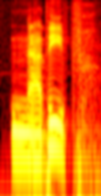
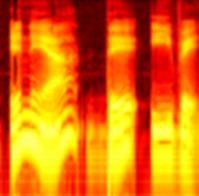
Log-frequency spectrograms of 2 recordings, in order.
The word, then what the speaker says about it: Nadiv: Entonces, cuando miramos esta palabra, que en el hebreo se traduce como Nadiv, N-A-D-I-V, Nadiv.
